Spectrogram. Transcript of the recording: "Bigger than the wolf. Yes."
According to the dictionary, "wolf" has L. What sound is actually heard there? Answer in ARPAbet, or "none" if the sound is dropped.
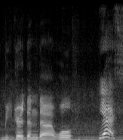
L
